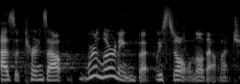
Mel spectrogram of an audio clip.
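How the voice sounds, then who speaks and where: A woman talks at a fairly quick pace in a bright, sharp tone. Her intonation is lively. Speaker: health speaker. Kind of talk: talk to women's group. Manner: fast.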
